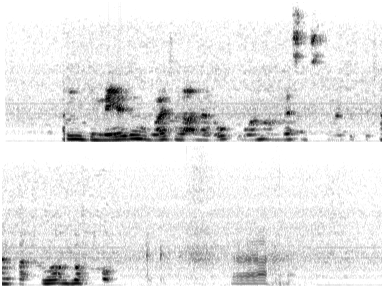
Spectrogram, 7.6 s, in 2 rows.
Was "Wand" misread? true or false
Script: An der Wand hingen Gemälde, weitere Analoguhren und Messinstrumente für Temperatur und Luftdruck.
true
